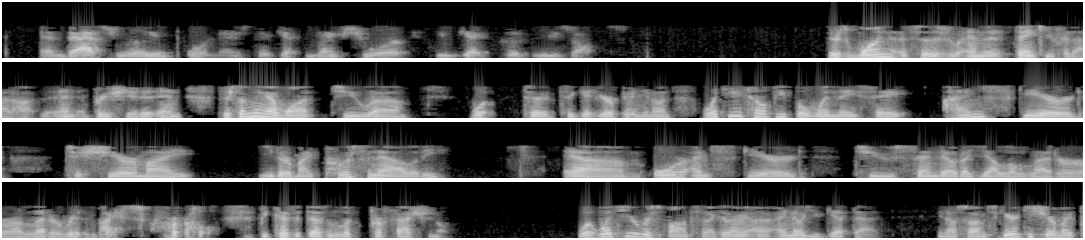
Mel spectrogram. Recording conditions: phone line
